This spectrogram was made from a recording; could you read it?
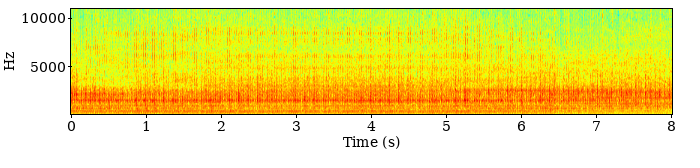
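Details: Light, fairly even tapping about four times a second over a warm idle; began after hydraulic lifters were replaced, absent when cold, source still undetermined.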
